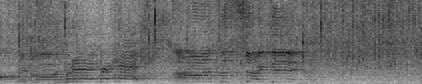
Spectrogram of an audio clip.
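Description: Water poured from a plastic jug splashing over a person's bare back, a steady patter throughout. High-pitched voices cry out over it, one call falling in pitch about a second in.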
